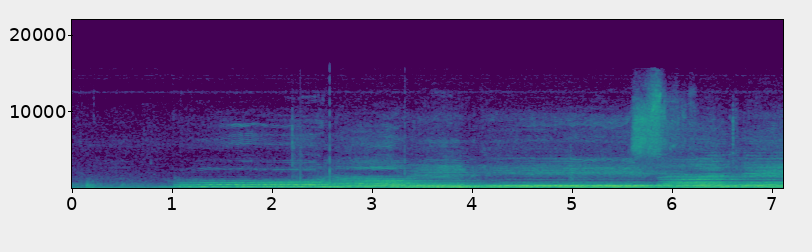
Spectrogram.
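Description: A choir sings.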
